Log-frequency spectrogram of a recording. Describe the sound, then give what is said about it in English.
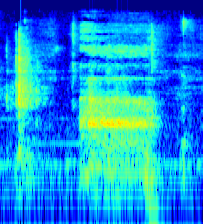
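Two dogs growl: a brief rough snarl, then a louder, sustained growl lasting under a second, with a fainter rumble trailing off and no talking. “There are also these two dogs.”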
